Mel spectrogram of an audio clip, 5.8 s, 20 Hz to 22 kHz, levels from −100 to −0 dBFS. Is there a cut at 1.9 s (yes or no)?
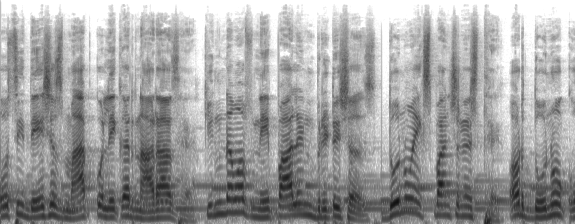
yes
